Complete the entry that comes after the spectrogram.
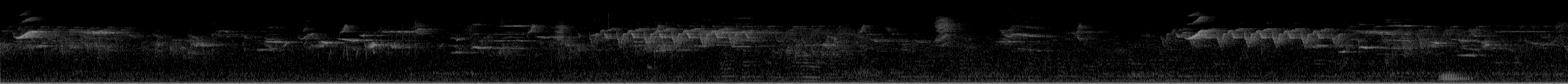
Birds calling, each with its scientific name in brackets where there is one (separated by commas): Hawaii Creeper (Loxops mana), Iiwi (Drepanis coccinea), Hawaii Amakihi (Chlorodrepanis virens), Apapane (Himatione sanguinea)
